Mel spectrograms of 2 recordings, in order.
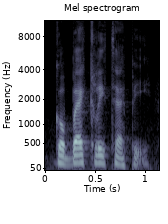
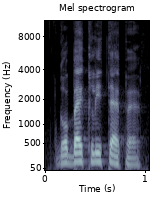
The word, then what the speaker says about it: Göbekli Tepe: So, Göbekli, not Göbekli. Okay, Göbekli. Göbekli Tepe.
